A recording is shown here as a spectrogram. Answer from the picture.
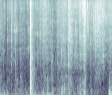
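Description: Plastic shrink wrap crinkling and tearing as it is pulled off a sealed trading card box, with a sharp snap about half a second in.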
